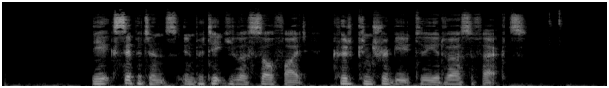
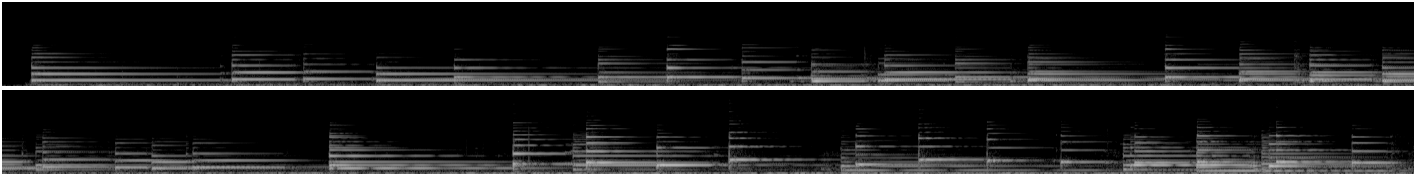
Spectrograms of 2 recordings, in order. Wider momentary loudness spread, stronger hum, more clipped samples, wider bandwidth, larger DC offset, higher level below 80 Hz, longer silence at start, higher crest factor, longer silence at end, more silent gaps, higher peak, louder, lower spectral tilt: first, 17 LU vs 13 LU; neither; neither; first, 16 kHz vs 12 kHz; neither; second, -62 dBFS vs -44 dBFS; second, 0.1 s vs 0.3 s; first, 26 dB vs 20 dB; first, 0.4 s vs 0 s; neither; first, -8 dBFS vs -12 dBFS; first, -29 LUFS vs -32 LUFS; second, -2 dB/octave vs -8.5 dB/octave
